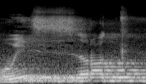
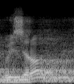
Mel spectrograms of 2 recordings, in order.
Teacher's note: Huruf zai mempunyai getaran yang banyak, macam lebah kan, lebah, lalat kan.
